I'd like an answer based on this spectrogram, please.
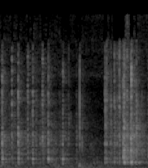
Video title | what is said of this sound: WHICH MAGS DO YOU USE FOR AIRSOFT? | if you hear anything like that a little rattle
